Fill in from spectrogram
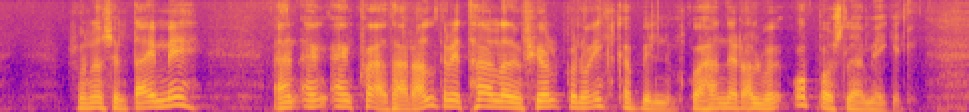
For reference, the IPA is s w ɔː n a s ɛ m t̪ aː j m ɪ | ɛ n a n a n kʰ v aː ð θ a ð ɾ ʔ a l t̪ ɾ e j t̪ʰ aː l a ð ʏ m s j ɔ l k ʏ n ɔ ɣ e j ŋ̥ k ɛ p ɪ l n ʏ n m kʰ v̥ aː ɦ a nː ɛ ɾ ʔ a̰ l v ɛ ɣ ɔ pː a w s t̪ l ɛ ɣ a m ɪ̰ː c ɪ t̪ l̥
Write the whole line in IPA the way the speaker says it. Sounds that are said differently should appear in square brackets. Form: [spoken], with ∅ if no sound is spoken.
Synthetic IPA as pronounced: s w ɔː n a s ɛ m t̪ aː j m ɪ | ɛ n [ɛ] n [ɛ] n kʰ v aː ð θ a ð ɾ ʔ a l t̪ ɾ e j t̪ʰ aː l a ð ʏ m [f] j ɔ l k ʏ n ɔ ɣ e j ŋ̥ k [a] p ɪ l n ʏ [∅] m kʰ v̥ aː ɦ a nː ɛ ɾ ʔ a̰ l v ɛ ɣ ɔ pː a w s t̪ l ɛ ɣ a m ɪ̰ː c ɪ t̪ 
